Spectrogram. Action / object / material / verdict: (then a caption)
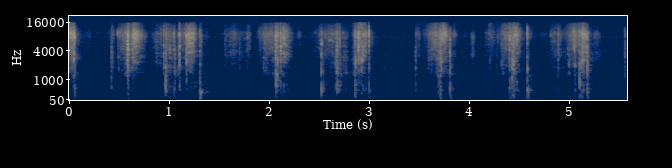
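shake / paper tarot card deck / paper card / none. A full deck of stiff paper tarot cards is continuously overhand-shuffled in both hands above a fabric tablecloth. The card edges slide and slap against each other in quick, bright, papery bursts with crisp clicks and almost no low end. Each burst stops dead with no ring, leaving short quiet gaps between the shuffles.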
